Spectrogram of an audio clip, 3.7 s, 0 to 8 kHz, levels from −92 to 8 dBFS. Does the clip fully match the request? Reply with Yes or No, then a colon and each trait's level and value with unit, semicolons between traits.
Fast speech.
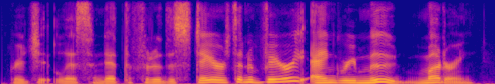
Yes: fast, 225 wpm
